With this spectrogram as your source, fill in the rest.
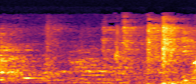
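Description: A loaded barbell clanks as it is set down on its rack.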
